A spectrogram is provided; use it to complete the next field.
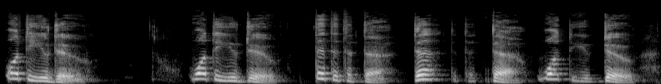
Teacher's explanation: the auxiliary words are very quiet not so much stress and the next full verb is stressed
